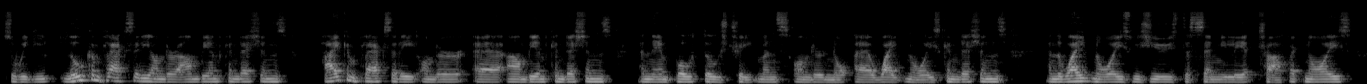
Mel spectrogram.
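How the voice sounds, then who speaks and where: A man from Belfast with a Belfast accent, presenting research at a workshop in a halting, explanatory way with many restarts. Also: mid-range voice, flat delivery, dark tone. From Northern Ireland. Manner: hesitant, frequent fillers and restarts, explanatory. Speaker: researcher giving a workshop talk. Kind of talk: academic presentation.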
